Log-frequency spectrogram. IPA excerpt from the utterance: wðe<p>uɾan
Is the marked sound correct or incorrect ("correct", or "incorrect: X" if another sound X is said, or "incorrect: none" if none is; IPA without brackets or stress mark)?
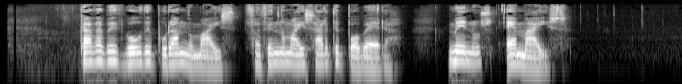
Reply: correct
